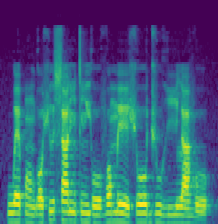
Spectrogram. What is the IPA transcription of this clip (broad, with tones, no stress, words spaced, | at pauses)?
wɛ˧pɔ̃˨ ɡɔ˨ʃɨ˦ sa˦ɾĩ˧tĩ˧ joː˨vɔ˦meː˦˨ ʃoː˦d͡ʒu˦˨ɣiː˧ la˦vo˨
